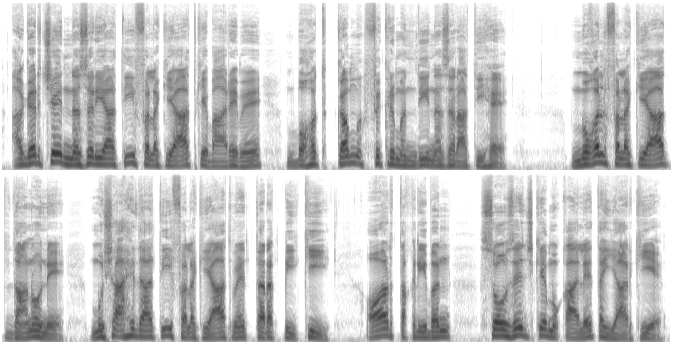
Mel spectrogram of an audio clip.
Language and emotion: Urdu, neutral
